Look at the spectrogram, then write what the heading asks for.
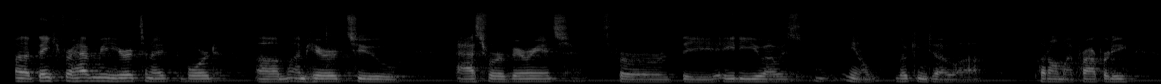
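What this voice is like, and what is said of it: Slightly hoarse voice. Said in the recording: “I got a little hoarse throat.”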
